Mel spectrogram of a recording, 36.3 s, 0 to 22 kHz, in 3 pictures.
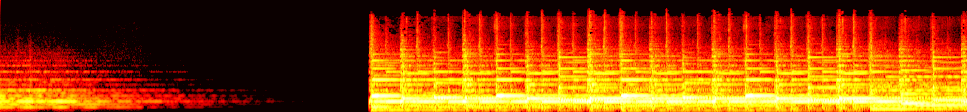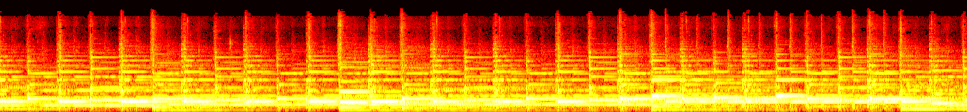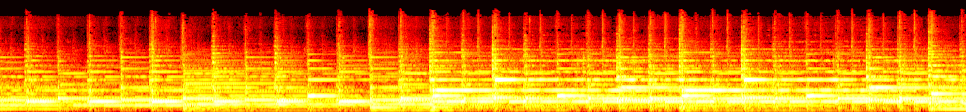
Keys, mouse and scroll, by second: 15.7-19.8 scroll down 2, 20.9 click, 20.9 scroll down 1.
